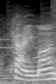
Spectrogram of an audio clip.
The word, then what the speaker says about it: Caiman: up some one of those Hills up the kman hill that's how it's pronounced yes K so folks we can see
